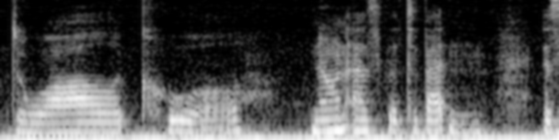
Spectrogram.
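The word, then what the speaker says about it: Djwal Khul: Dwell cool, Dharma unfolding. Remember that you are on a path. Take one step at a time to happiness. Dwell cool, pronounced Dwal Cool, known as the Tibetan, is a Tibetan Buddhist master.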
